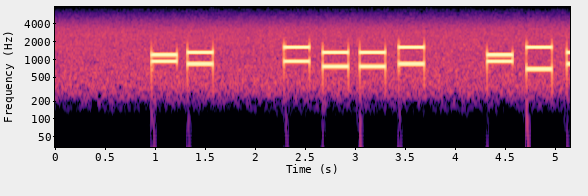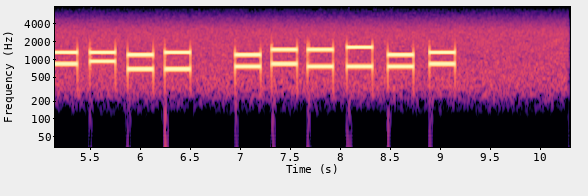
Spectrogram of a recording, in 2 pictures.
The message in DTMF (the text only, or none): *8 D55C *A8012 496B48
